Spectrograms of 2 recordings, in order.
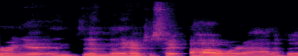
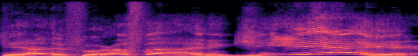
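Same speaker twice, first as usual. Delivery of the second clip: put-on very high voice with Southern California accent; 9 semitones higher, 8 dB louder than usual. Recall the SNL sketch with Fred Armisen and Bill Hader, in The Californians voice. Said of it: "the Californians from S N L ... with the voice like".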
